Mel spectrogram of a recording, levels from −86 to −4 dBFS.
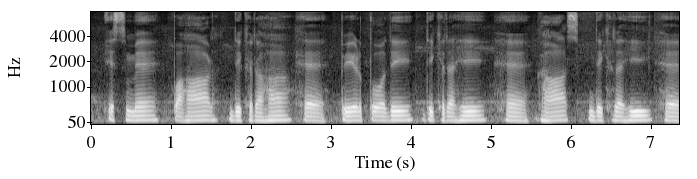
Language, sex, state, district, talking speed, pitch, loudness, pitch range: Hindi, male, Uttar Pradesh, Hamirpur, 115 wpm, 115 Hz, -15 LUFS, 110-120 Hz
